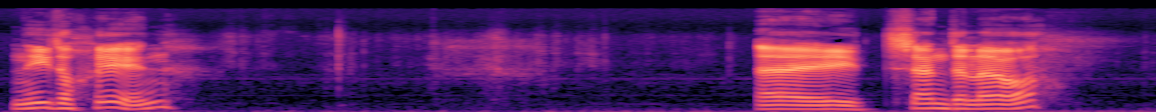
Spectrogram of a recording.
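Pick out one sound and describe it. Trading cards slide against each other in a hand.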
